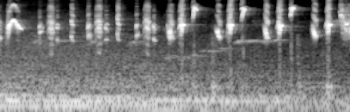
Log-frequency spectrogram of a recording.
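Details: Long-tailed shrike singing excitedly to set other shrikes singing: rapid, steady series of sharp, high chirps and piping whistled notes, with an accelerating, rhythmic delivery.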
